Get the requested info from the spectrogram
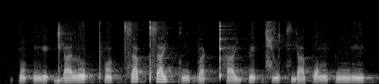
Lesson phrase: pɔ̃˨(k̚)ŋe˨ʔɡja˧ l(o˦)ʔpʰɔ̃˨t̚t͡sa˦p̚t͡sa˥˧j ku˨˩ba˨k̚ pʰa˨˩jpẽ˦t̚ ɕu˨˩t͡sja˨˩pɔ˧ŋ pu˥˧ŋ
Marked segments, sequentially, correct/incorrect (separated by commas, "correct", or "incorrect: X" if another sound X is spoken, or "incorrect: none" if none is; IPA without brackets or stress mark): correct, correct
